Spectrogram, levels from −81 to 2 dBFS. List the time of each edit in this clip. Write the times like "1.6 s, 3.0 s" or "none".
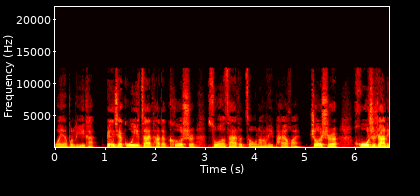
0.9 s, 5.0 s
